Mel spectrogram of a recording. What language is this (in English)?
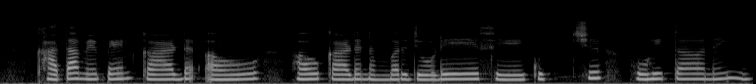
Chhattisgarhi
